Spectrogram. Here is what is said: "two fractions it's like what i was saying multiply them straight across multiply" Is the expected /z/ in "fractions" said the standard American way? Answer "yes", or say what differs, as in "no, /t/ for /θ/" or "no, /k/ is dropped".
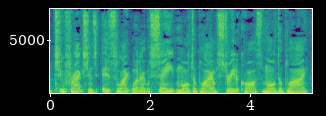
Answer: yes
